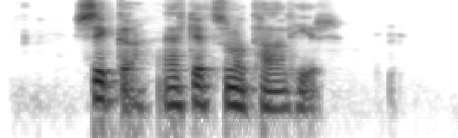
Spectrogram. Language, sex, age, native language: Icelandic, male, 18-19, Icelandic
